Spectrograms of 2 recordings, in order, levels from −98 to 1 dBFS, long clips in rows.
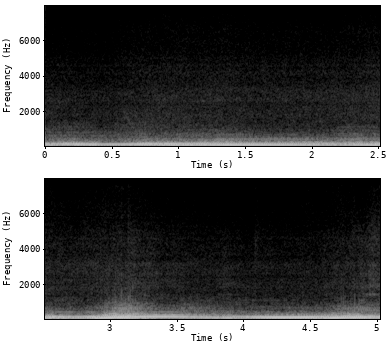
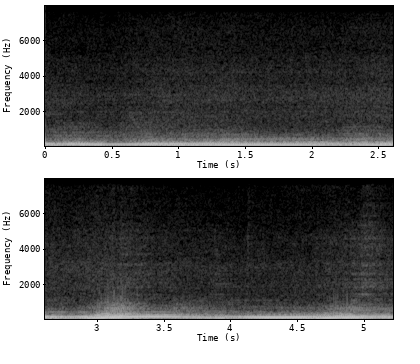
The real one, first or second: second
